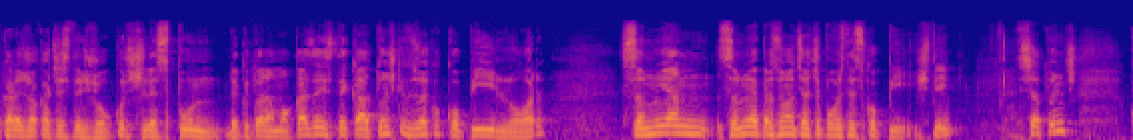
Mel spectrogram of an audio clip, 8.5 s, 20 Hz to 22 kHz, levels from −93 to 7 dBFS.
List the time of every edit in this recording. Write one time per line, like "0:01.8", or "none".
0:07.6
